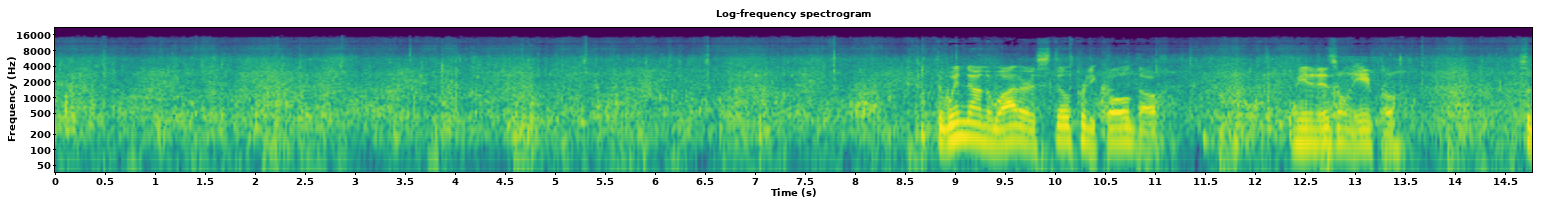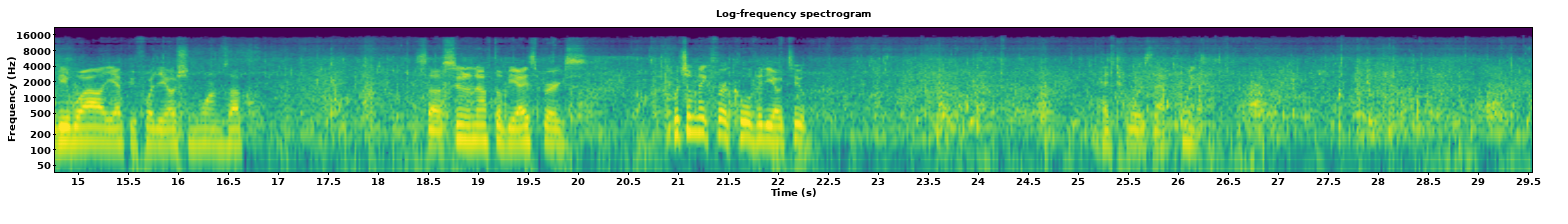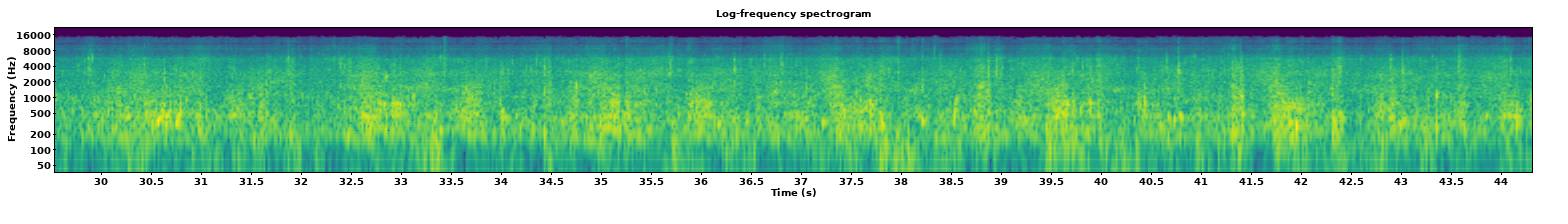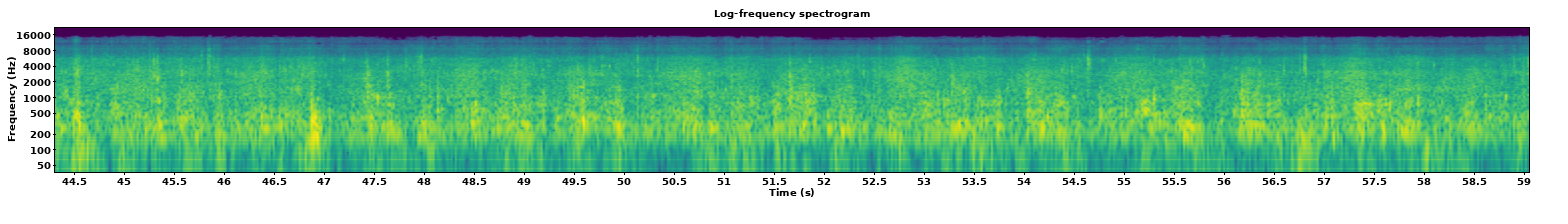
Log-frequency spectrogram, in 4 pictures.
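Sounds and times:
wind on microphone: 0:00.0 - 0:50.1, 0:50.7 - 0:59.0
kayak paddle strokes in water: 0:00.0 - 0:59.0
water dripping from paddle: 0:02.4 - 0:08.9.

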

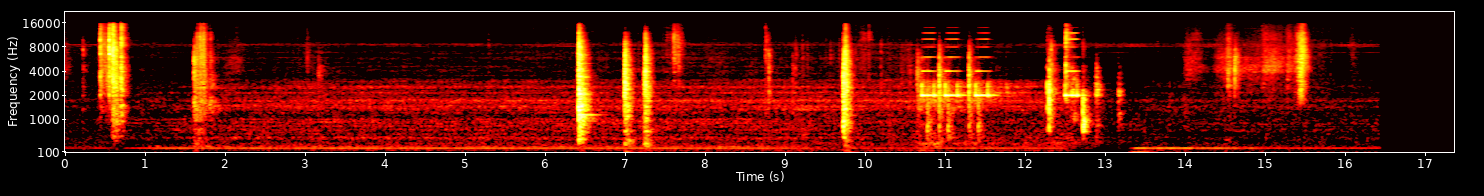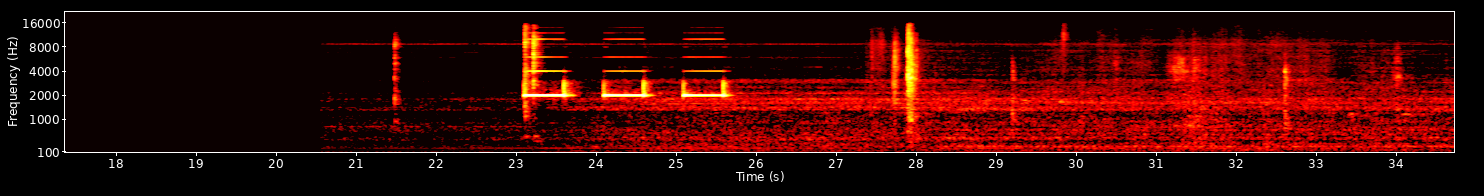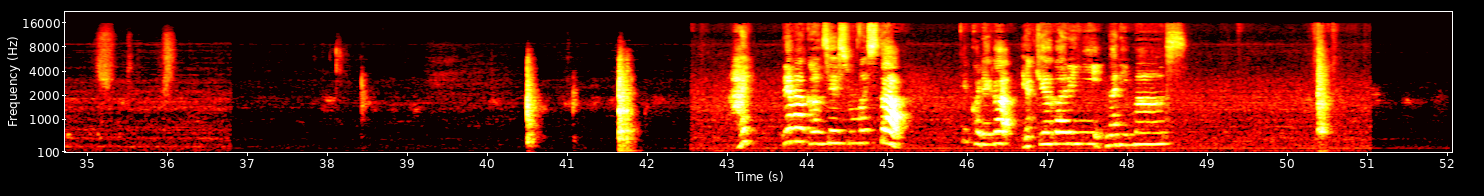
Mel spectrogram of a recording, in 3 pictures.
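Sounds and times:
oven beeping: 0:10.6 - 0:12.9, 0:23.2 - 0:25.9.

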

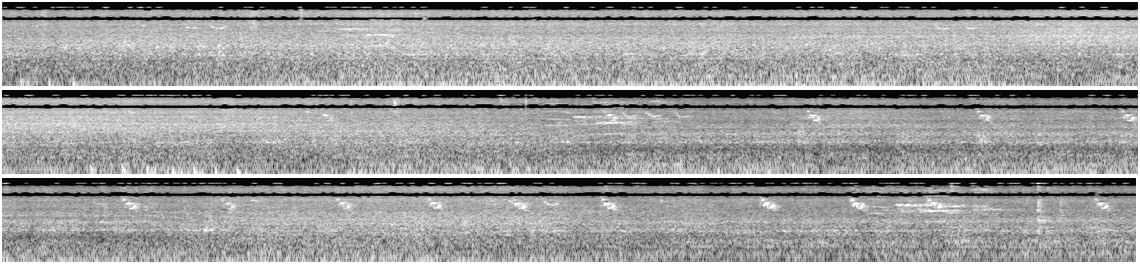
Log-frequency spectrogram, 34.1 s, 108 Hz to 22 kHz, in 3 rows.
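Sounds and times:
fan rumbling: 0:00.0 - 0:34.0
bird chirps: 0:03.4 - 0:04.0, 0:16.8 - 0:18.3, 0:31.2 - 0:32.8.

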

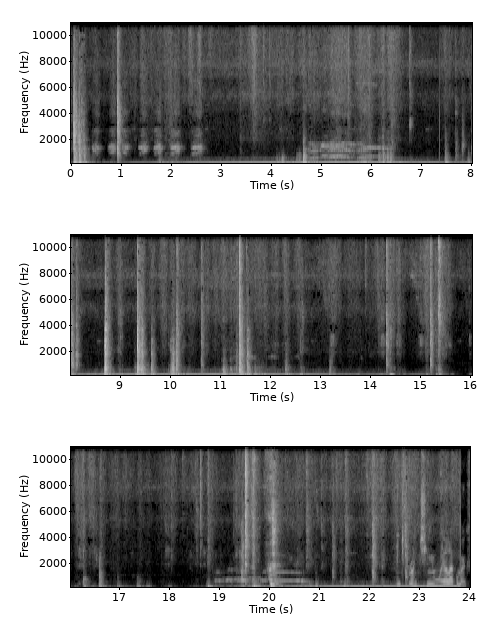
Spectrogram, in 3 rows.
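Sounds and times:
wardrobe doors knocking and clicking: 0:00.0 - 0:01.1, 0:07.4 - 0:13.4
low hum: 0:00.0 - 0:24.0.

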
